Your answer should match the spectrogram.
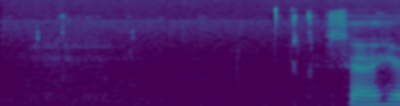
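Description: Near silence with a few faint, short clicks about one and a half seconds in.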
